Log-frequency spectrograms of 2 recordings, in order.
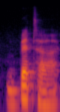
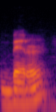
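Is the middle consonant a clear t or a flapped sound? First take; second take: clear t; flapped. First: The middle t is a clear t sound. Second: The middle t is a soft flapped sound. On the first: "in like in British English" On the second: "they say better"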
